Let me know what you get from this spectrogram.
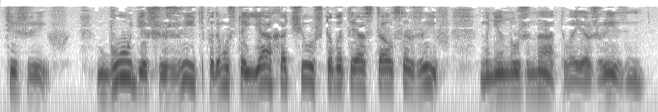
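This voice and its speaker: A man's voice: mid-range voice, expressive, measured pace, husky, no echo, highs cut off, voice pushed up. A man voicing a passionate, desperate young woman lover in an audiobook, speaking in a raised, urgent, pleading voice.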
